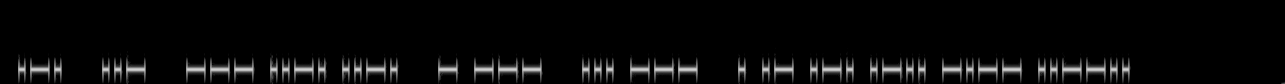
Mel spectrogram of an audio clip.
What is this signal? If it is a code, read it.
Morse code, heard as a keyed tone, about 21 wpm, 700 Hz. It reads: R U OFF TO SO EARLY?
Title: Sentences from Top 400 Words and Abbreviations 20wpm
